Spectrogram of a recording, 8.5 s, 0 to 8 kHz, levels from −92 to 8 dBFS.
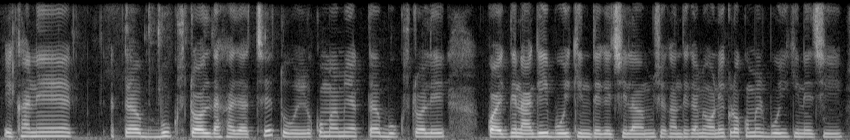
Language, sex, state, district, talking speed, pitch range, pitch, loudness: Bengali, female, West Bengal, Kolkata, 155 wpm, 195-220 Hz, 205 Hz, -17 LUFS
